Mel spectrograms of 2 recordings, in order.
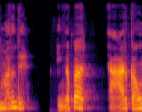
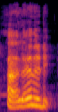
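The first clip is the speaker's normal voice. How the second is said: high, tearful crying voice with tears breaking through. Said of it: "நீங்க அழாதீங்க".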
